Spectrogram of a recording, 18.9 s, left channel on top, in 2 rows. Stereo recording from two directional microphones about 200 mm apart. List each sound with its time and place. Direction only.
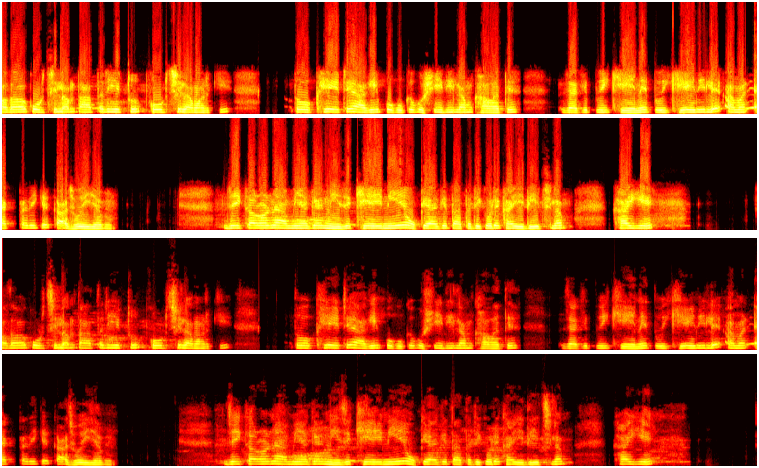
0.0 s a woman's voice: 15° left (ahead or behind)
